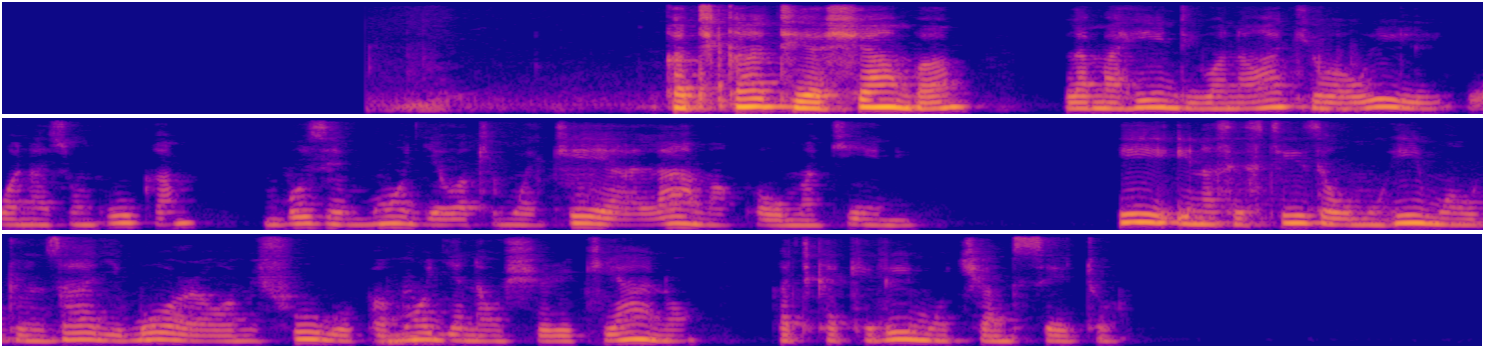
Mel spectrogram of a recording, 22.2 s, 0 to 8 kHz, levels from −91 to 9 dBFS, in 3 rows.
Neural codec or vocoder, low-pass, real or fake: none; 7.2 kHz; real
